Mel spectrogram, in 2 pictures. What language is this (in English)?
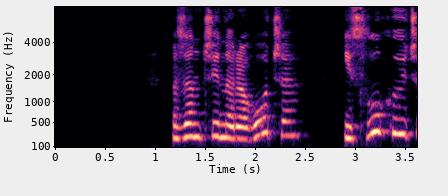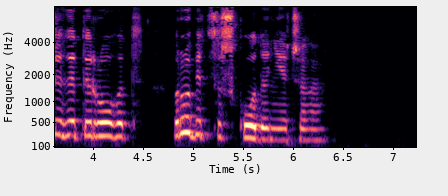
Belarusian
